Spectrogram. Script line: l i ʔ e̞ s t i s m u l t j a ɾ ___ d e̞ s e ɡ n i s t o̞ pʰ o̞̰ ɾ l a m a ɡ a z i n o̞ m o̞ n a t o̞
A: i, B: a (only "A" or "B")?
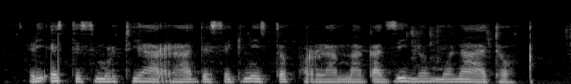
B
